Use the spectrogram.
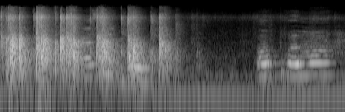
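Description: A church congregation at a morning prayer service in Benin claps in a rhythmic burst of strong, evenly spaced hand claps for about two seconds, then goes quiet before a voice begins speaking.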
